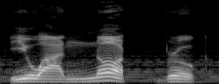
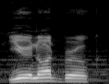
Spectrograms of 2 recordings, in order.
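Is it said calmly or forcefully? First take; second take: forcefully; calmly. First: It is said with force and power. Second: It is said in a plain, calm way.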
